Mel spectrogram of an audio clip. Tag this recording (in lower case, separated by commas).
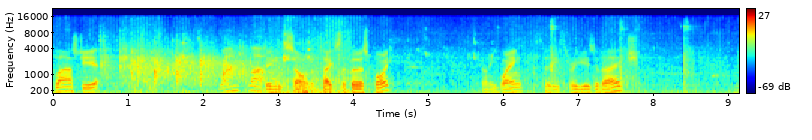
speech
